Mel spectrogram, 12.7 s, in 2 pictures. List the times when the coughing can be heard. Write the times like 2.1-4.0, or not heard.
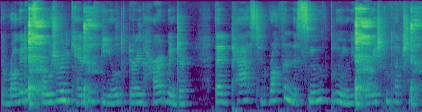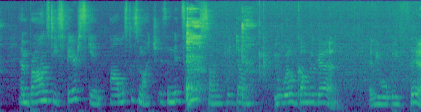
0.4-1.4, 5.3-6.3, 9.1-10.2.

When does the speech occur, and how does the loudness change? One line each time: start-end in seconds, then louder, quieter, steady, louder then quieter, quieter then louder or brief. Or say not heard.
0.0-12.6 steady.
